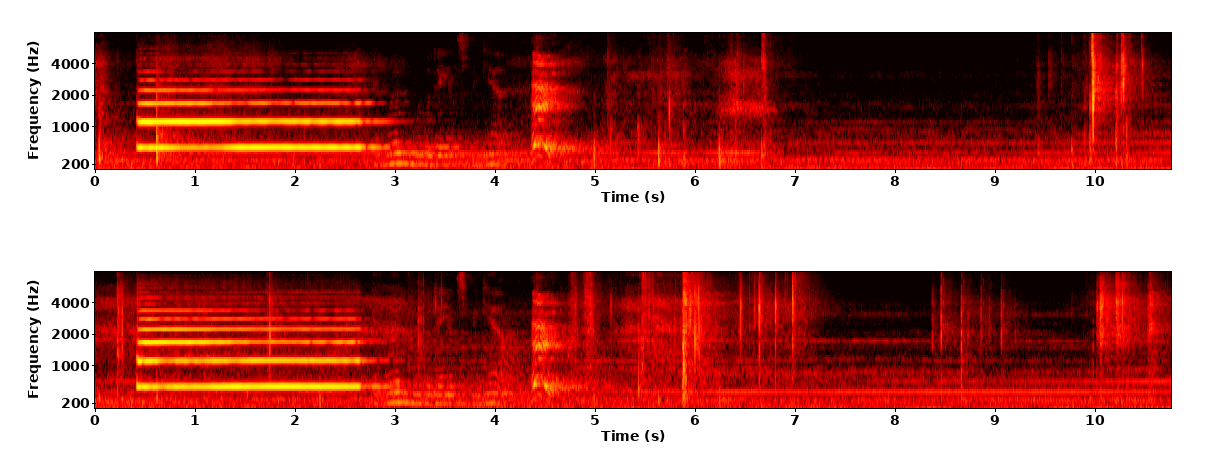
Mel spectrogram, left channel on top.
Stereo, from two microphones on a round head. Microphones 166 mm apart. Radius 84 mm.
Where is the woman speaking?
30° right (ahead or behind), 2.0 m.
